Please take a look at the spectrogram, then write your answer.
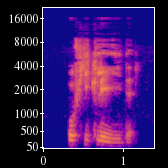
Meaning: ophicleide
- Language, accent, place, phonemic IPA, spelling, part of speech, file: French, France, Lyon, /ɔ.fi.kle.id/, ophicléide, noun, LL-Q150 (fra)-ophicléide.wav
